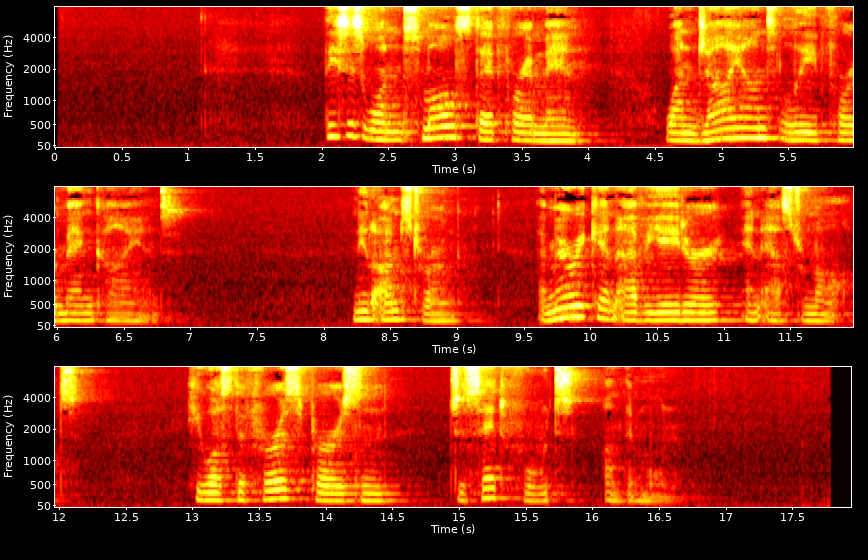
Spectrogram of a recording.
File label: english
